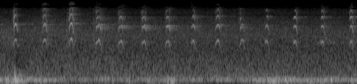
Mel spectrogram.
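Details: Fledgling-age woodpecker begging from inside its tree cavity, waiting for food; quick run of short, harsh, ringing notes, roughly four per second, with low background rumble.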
